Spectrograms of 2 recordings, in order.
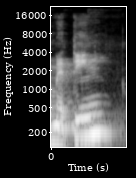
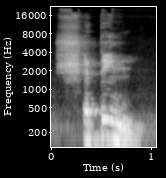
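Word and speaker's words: שטן: Algunos lo pronuncian como metín, otros lo pronuncian como shetín. Creo que la palabra correcta sería shetín, que un literalismo al español demonio.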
